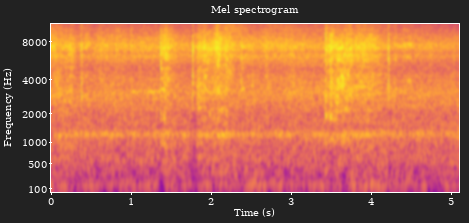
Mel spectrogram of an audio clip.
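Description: Soya chaap pieces frying in masala in a kadai with a steady sizzle, while a spatula stirs them and scrapes against the pan in a few strokes. The loudest stroke comes about three and a half seconds in.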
